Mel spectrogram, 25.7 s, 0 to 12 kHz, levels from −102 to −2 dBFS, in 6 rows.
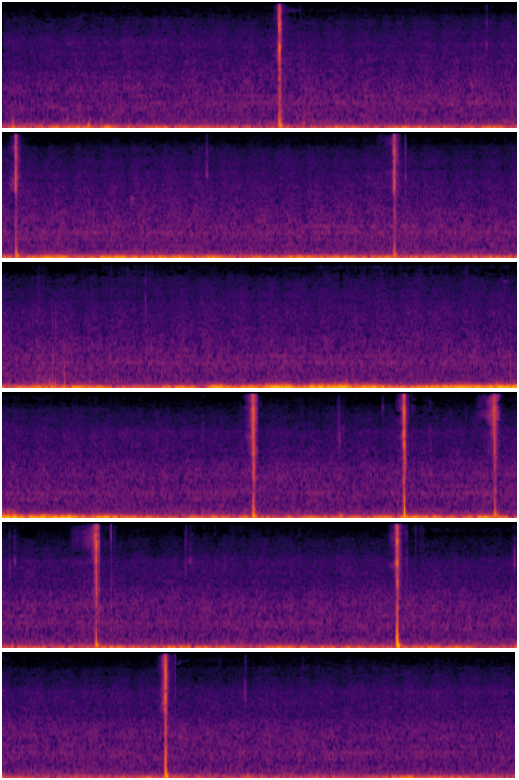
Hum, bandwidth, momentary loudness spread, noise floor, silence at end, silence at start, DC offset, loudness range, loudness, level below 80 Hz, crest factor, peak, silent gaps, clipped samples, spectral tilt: none; 11.5 kHz; 24 LU; -52 dBFS; 0.05 s; 0 s; under 0.1%; 9 LU; -38 LUFS; -38 dBFS; 28 dB; -4 dBFS; none; under 0.1%; -3 dB/octave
